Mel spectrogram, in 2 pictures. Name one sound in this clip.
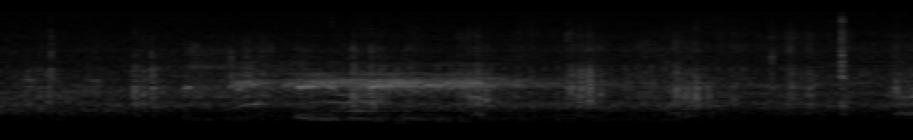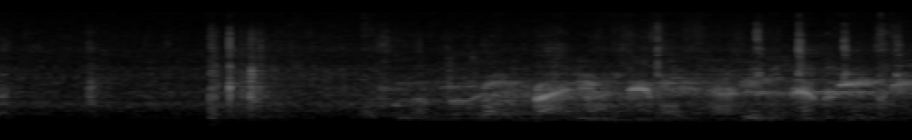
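A horse's hooves thud on grass as it canters.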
